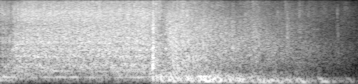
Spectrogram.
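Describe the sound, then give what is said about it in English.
A Top Fuel dragster engine, running on nitromethane, gives a deafening roar with harsh crackling, then a sharp bang followed by a deep, pulsing low rumble that fades slightly toward the end. No voices are present. “Like a Top Fuel dragster doesn't even run gasoline and runs nitromethane.”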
